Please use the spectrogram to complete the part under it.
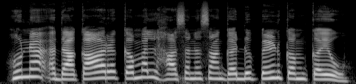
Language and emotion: Sindhi, neutral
